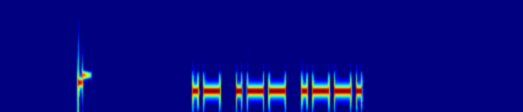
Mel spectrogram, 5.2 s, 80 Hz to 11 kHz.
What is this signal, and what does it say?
Morse code, heard as a keyed tone, about 22 wpm, 700 Hz. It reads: AWP
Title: USA Call Sign Postfixes - 3 Letters 22wpm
